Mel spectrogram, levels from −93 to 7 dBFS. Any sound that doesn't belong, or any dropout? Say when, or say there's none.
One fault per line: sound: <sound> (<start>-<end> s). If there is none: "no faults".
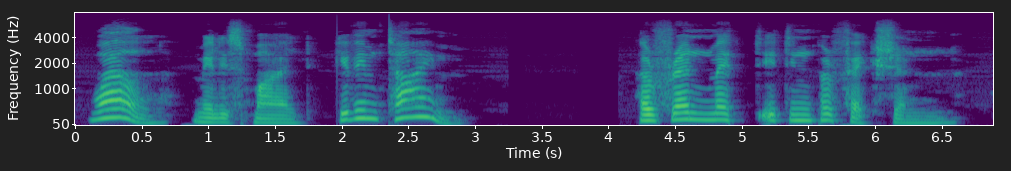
no faults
